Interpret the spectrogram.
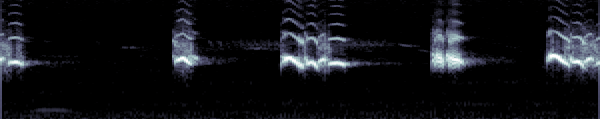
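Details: Mountain Bluebird singing in natural high-altitude habitat: short soft warbled phrases, each a brief burst of slurred whistles, separated by clear pauses of about half a second, in otherwise quiet surroundings.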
